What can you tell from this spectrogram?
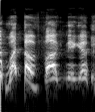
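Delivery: high, laughing what the fuck; laughing disbelief. Real, not acted. Disbelief at own mock quote.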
